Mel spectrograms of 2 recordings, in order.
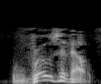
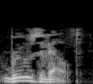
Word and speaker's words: Roosevelt: It is Roosevelt, like Rose. It is not Roosevelt. Neither of the presidents Roosevelt pronounced it Roosevelt. That's what people did who didn't know them.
